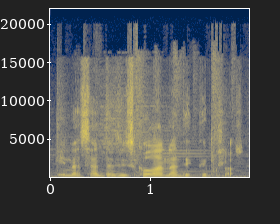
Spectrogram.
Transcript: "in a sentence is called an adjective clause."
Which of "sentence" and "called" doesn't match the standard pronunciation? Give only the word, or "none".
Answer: called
